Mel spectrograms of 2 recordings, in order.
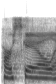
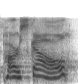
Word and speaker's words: Parscale: so the Lincoln project pronounced as parscal I thought it was parscale that's what Brett erck told me I don't know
